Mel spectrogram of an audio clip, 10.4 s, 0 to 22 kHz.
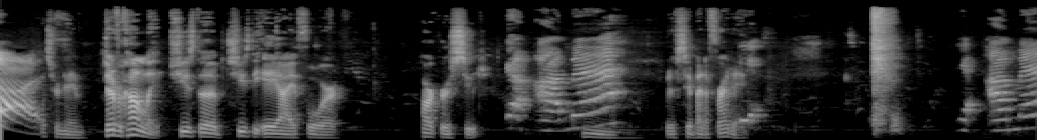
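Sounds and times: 
speech: 0.4 - 3.5, 4.2 - 7.6
sneeze: 8.7 - 9.1.

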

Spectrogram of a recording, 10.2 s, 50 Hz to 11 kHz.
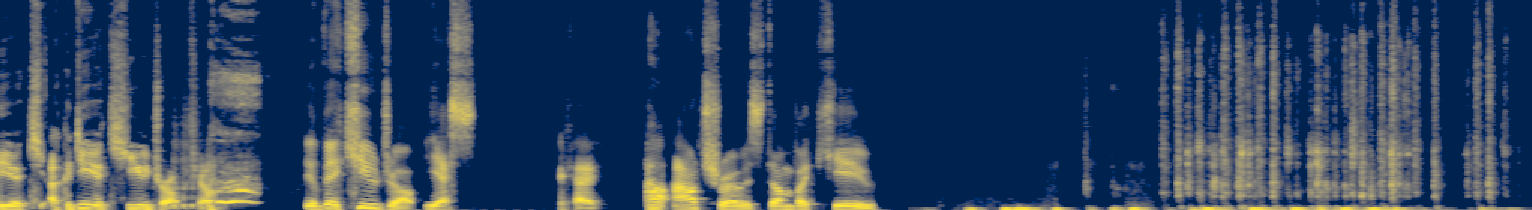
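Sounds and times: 
speech: 0.0 - 6.9
rapid dense typing on a computer keyboard: 7.7 - 10.2.

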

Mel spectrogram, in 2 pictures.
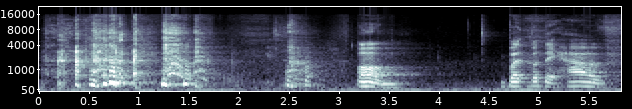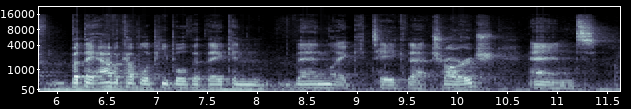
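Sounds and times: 
laughter: 0.0 - 1.6
person coughing on a pita chip stuck in the throat: 0.4 - 2.9
speech: 4.7 - 11.6.

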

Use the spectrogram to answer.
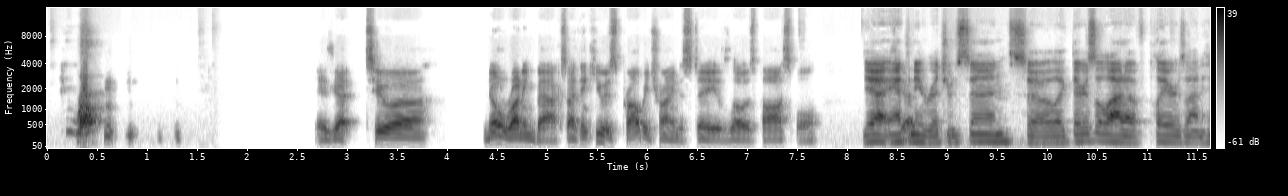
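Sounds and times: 
dog barking: 0.2 - 0.7
speech: 0.2 - 1.0, 2.7 - 11.6.

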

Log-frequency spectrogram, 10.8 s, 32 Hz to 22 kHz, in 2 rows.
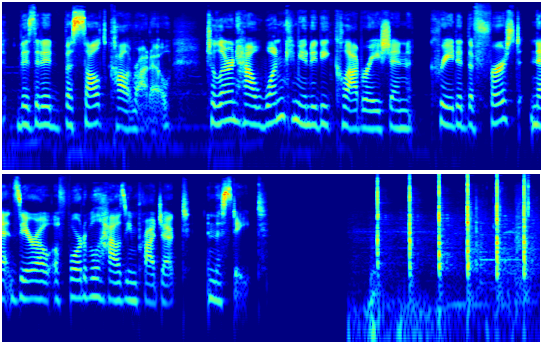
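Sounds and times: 
speech: 0.2 - 8.1
hammer strikes on nails at a construction site: 9.2 - 10.7
workers sawing wood at a construction site: 9.2 - 10.7.

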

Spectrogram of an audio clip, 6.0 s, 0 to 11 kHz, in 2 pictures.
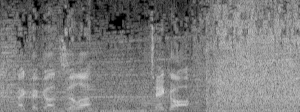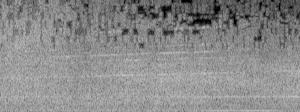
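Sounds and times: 
speech: 0.2 - 2.1
big main engine starting up with jet-like roar: 2.1 - 5.9.

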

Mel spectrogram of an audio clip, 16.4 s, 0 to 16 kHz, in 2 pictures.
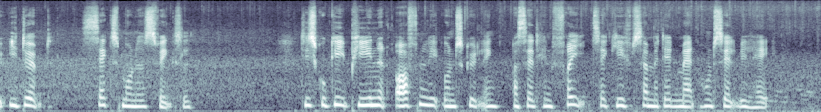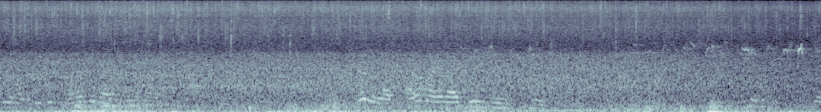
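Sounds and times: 
steady rain pattering on a surface: 0.0 - 16.4
speech: 0.1 - 2.1, 3.0 - 7.9
faint voices murmuring indistinctly: 7.5 - 10.5, 11.6 - 13.9, 14.7 - 16.4.

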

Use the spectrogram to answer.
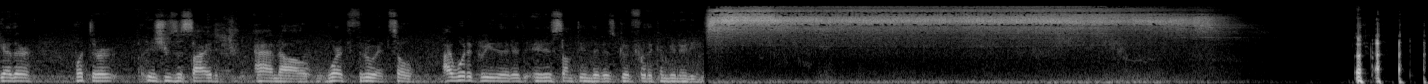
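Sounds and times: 
speech: 0.0 - 7.5
air hissing out of a deflating balloon: 7.1 - 12.8
laughter: 13.6 - 14.2.

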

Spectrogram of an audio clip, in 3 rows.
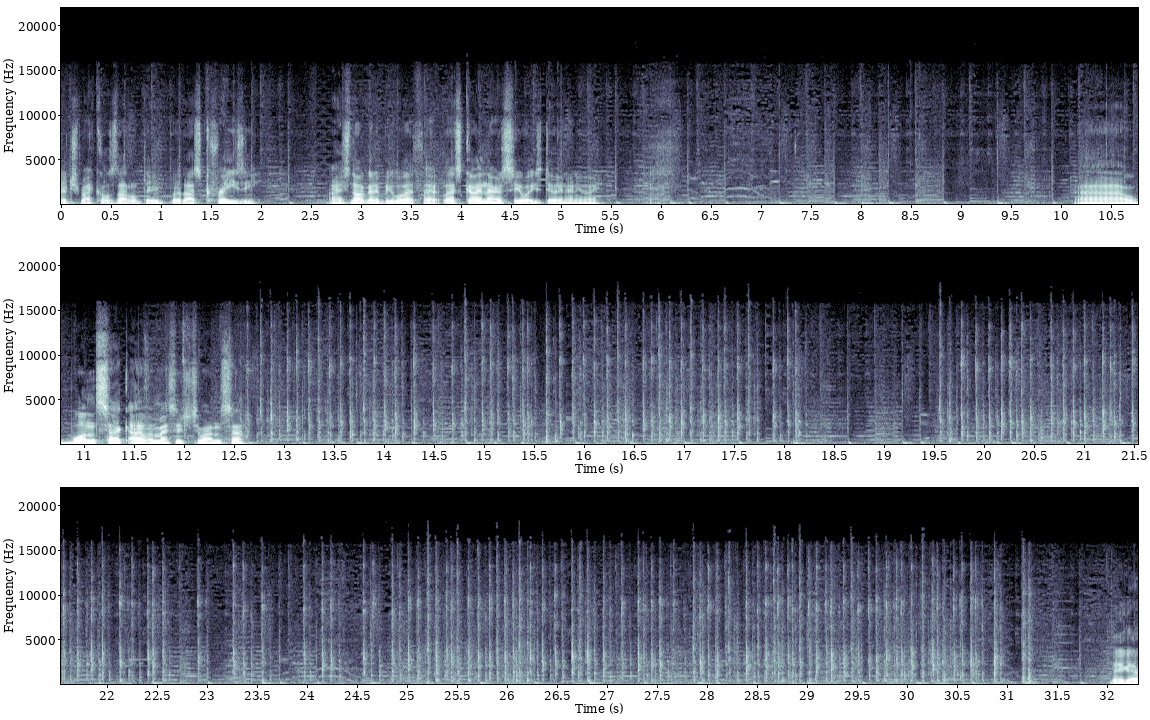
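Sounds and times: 
speech: 0.0 - 2.1, 2.7 - 6.0, 10.2 - 12.8
typing on a computer keyboard: 12.5 - 18.3, 19.5 - 31.3.

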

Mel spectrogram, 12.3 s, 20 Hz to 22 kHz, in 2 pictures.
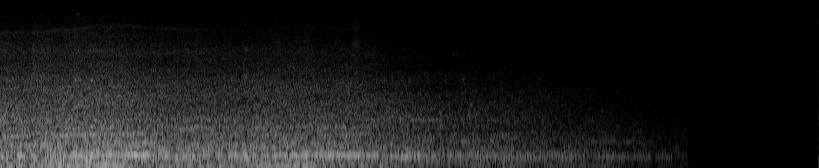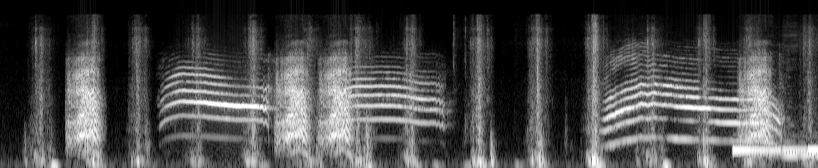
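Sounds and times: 
black cat spitting and hissing: 6.6 - 9.5
black cat yowling as if in a fight: 6.7 - 9.6, 10.6 - 12.0.

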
